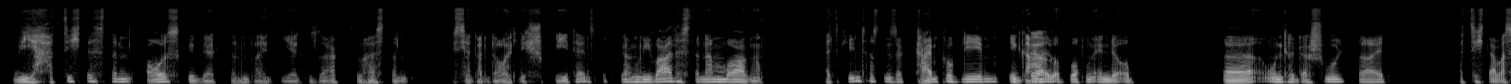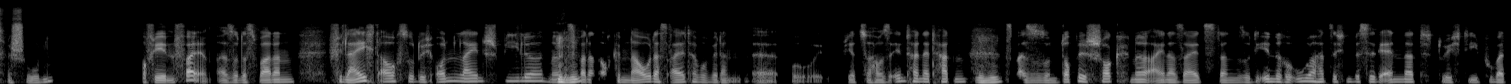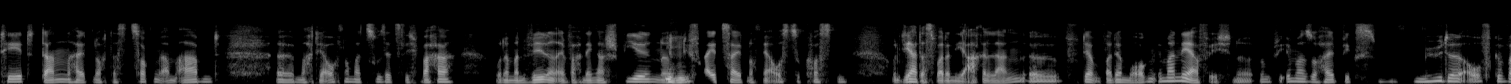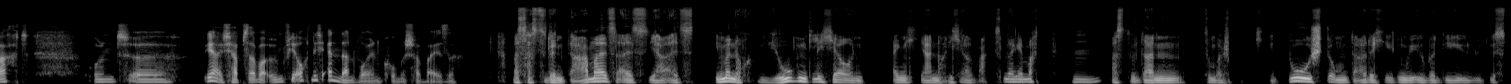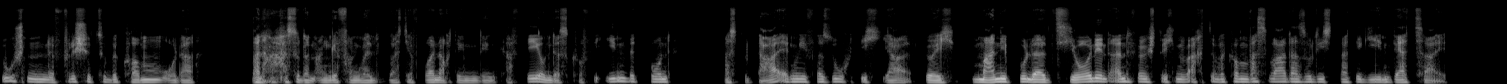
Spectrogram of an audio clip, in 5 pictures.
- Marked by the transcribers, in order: other background noise
- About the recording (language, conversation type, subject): German, podcast, Was hilft dir, morgens wach und fit zu werden?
